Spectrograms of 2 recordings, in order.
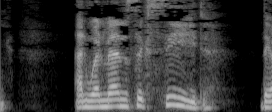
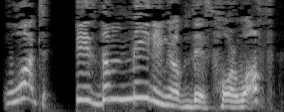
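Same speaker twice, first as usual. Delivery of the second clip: indignant outrage; 10 semitones higher than usual. Acted. Ratcliffe indignant at arrest.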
